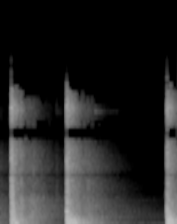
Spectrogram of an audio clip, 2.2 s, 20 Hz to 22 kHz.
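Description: Two pistol shots from a Canik handgun fired one-handed, about 0.7 s apart, each a sharp crack followed by a long echoing tail in the indoor range.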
